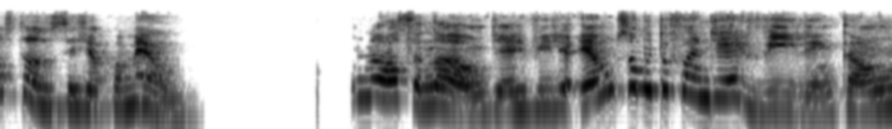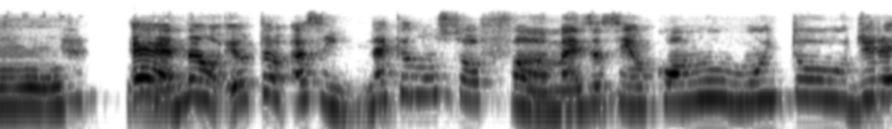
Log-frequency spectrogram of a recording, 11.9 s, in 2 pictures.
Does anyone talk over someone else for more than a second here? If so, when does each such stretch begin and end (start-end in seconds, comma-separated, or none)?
none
